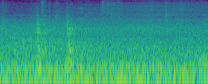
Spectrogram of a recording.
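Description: Steady low rumble of city traffic, with faint distant voices about half a second in.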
